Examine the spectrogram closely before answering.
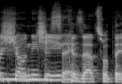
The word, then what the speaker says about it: Shang-Chi: Shang-Chi is the latest. It's actually pronounced Shang-Chi. Shang. It's Shang-Chi.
